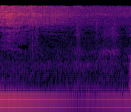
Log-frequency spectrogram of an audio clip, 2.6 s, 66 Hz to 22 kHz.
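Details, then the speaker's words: Insignia 37-inch LCD TV, picture works but makes a noise at switch-on: heavy, steady low hum throughout from power-on; abnormal drone from the set, cause not yet found before teardown. "she's like hey the picture works just fine but when you turn it on it makes a funny noise sure I'll take the television well when she said it makes a funny noise she was not kidding"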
